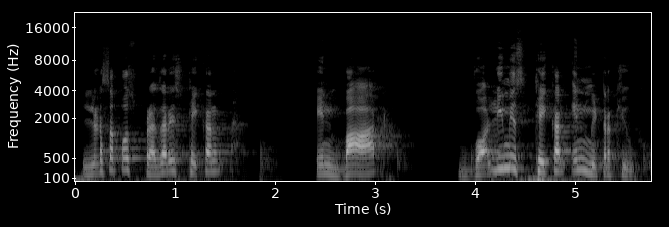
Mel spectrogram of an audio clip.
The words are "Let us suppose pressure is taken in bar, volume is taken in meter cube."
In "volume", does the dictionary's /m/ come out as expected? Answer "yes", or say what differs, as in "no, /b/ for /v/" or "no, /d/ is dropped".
yes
